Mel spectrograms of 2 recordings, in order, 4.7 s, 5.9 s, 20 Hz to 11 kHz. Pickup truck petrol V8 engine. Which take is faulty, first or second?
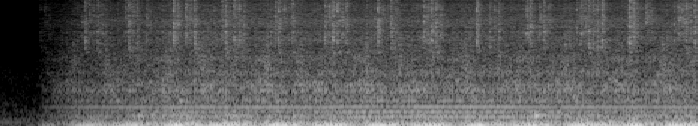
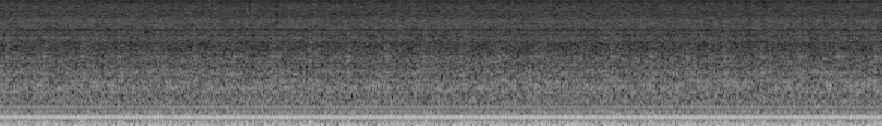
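first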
